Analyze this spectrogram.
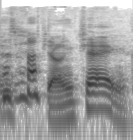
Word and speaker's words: Pyeongchang: Pyeongchang.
